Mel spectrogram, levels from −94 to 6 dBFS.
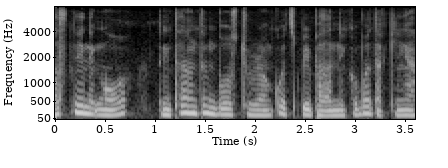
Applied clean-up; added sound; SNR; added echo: none; none; none; none.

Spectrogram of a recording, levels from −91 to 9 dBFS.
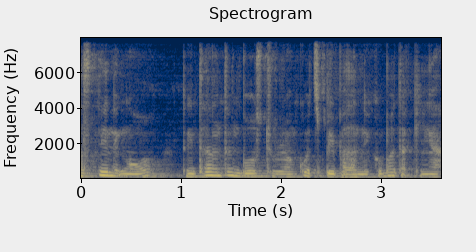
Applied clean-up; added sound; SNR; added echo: none; none; none; reverberation time 0.8 s.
